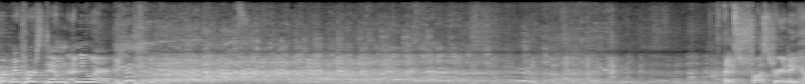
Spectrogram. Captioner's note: audience laughing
